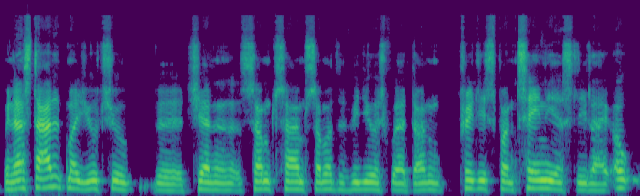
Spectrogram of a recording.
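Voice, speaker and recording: A man's voice: fairly high pitch, fairly even intonation, moderate pace, no echo. Danish-accented man, rambling, dry sound. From Denmark. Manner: rambling, many restarts and fillers. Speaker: guest, space anomaly researcher. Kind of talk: casual interview chat.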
